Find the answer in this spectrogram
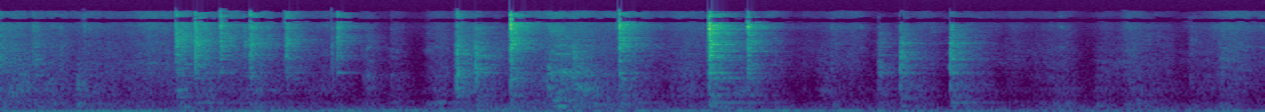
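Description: Pant hanger clips clicking and rattling as they are fastened onto the edges of curtains, in a string of irregular small clicks with the sharpest about three and a half seconds in. A low steady hum runs underneath.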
